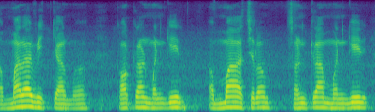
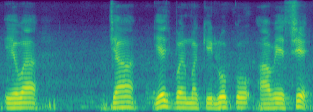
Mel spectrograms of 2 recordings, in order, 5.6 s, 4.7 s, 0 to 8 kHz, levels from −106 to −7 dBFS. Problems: none marked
